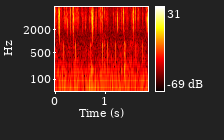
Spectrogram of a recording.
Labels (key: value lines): label: biophony, pulse
recorder: SoundTrap 300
